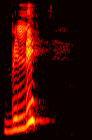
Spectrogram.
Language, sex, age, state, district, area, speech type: Dogri, female, 60+, Jammu and Kashmir, Reasi, rural, read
